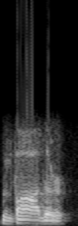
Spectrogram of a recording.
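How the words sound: The first sound is a voiced v. This is the far southern Kentish form. "but rather father"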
